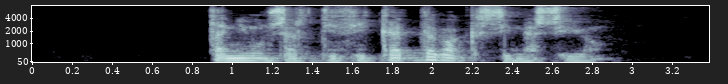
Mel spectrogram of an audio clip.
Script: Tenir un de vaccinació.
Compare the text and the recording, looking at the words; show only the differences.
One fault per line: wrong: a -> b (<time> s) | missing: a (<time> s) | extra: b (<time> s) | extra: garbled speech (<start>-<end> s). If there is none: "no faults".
extra: certificat (1.2 s)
